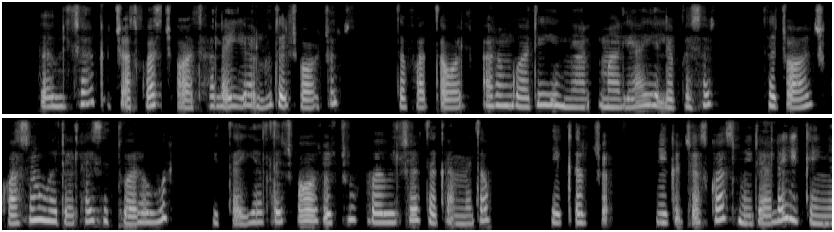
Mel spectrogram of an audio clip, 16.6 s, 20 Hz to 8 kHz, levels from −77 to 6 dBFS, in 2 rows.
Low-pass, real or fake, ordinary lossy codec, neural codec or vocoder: 7.2 kHz; real; AAC, 32 kbps; none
